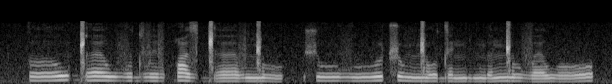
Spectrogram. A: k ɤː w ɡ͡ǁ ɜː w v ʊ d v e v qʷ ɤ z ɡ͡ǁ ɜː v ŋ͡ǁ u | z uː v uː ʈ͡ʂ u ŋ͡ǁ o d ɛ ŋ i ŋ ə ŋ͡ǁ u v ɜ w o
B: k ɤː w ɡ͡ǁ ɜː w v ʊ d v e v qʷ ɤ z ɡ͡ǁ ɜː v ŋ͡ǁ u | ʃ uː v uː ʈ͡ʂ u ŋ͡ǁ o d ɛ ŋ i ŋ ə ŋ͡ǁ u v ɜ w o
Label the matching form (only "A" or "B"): B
